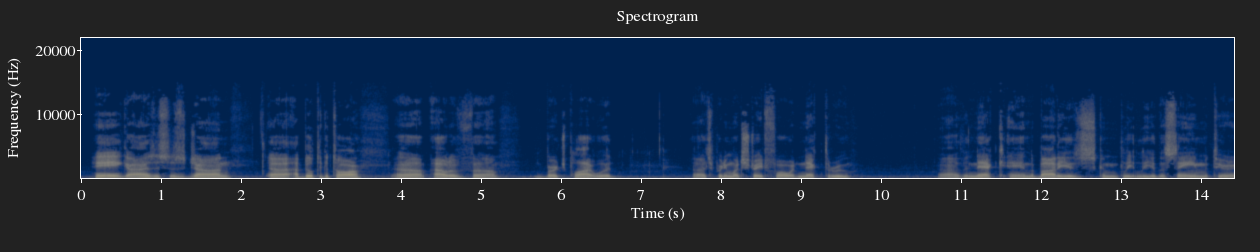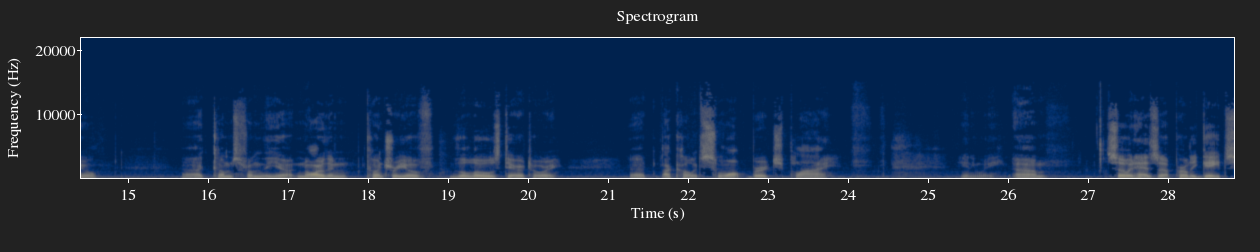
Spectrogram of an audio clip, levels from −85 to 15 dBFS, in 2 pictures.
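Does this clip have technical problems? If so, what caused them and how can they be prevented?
Yes. The audio was handled in 10-second chunks, and each chunk began 20 ms before the previous one ended, so that 20 ms slice plays twice at every join. This is the overlapping chunks fault. It produces a brief click or stutter at 7.39–7.41 s, 17.41 s and 27.43–27.45 s, evenly spaced 10 seconds apart. To prevent it, make each chunk start exactly where the last one stopped, or trim or crossfade the shared region when the chunks are joined.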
